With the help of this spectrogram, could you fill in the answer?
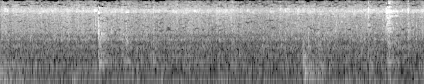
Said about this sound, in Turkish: Biraz salçayla kavuruyorum.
